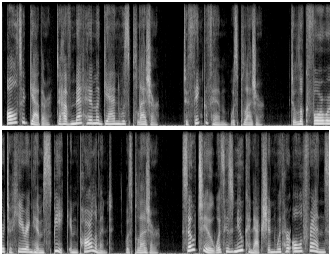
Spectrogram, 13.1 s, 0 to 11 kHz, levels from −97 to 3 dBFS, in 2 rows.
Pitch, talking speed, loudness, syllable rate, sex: 220 Hz, 160 wpm, -19 LUFS, 4.6 syllables/s, female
